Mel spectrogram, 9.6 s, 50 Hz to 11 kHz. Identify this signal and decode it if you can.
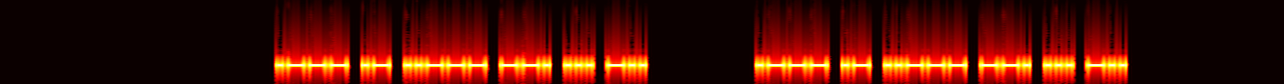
Morse code, heard as a keyed tone, about 30 wpm, 700 Hz. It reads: JA2GSD JA2GSD
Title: DXCC-100 Call Signs - 6 Characters - Repeated 2x - 30wpm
